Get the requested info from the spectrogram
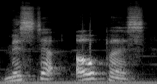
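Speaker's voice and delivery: ordinary delivery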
